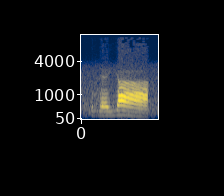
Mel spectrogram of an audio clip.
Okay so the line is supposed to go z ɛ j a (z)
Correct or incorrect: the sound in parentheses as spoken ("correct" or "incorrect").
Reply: incorrect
